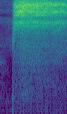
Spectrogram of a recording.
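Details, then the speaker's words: Portable rechargeable Direct Nexus mesh nebulizer switching on: soft, steady high-pitched hiss as it makes mist, very quiet; it is used for a child of four and a half years. "tekrardan çalıştırıyorum şöyle bastım şöyle bakın buharı çıkıyor ama hiç görüntüsü yok Çok az bir ses var"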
